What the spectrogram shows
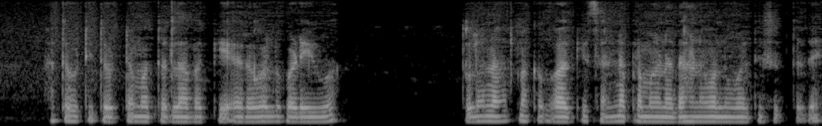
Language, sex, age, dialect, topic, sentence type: Kannada, male, 18-24, Coastal/Dakshin, banking, statement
